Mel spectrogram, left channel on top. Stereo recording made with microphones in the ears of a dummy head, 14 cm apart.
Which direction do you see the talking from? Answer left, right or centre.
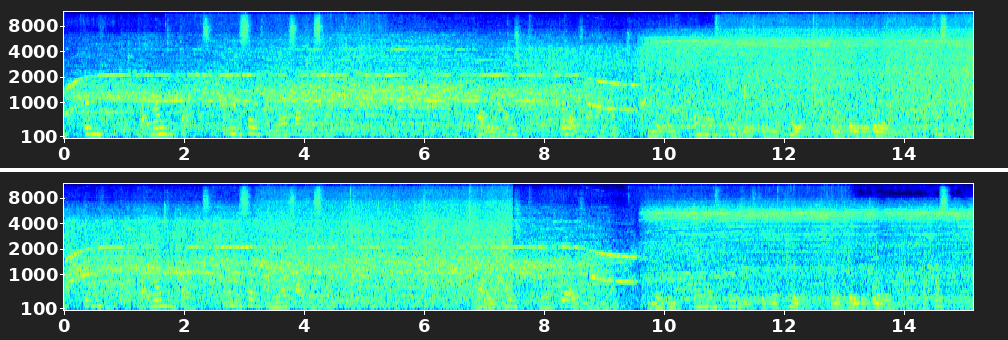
centre.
